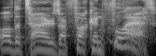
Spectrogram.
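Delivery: furious, shrill, very high enraged yell. Telling Ridley about the flat tires: angry outburst. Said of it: "calm down".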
